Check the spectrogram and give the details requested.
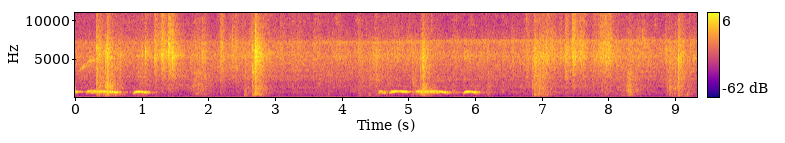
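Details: Cooing of spotted doves kept as a flock in a bird garden at Ba Vì, Hanoi, Vietnam: a low, gentle phrase opens, another follows about four seconds later, with occasional taps and knocks between.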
